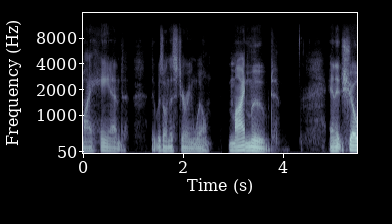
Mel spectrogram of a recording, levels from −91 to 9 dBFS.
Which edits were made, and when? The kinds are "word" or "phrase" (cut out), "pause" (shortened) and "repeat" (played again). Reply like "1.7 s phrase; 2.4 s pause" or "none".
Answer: 3.2 s word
